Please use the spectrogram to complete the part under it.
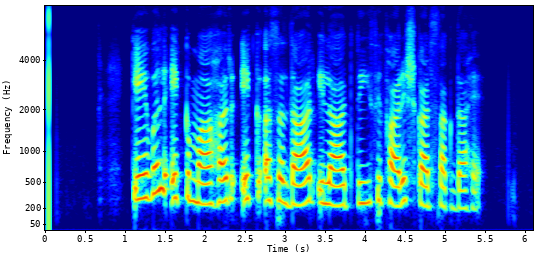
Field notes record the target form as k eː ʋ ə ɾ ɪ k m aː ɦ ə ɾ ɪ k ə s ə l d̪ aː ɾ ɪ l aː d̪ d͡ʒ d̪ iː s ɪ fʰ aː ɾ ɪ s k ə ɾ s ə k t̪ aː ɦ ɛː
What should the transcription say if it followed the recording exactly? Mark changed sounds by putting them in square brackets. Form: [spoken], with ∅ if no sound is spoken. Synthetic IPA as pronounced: k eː ʋ ə [l] ɪ k m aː ɦ ə ɾ ɪ k ə s ə l d̪ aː ɾ ɪ l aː [∅] d͡ʒ d̪ iː s ɪ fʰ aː ɾ ɪ [ʃ] k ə ɾ s ə k [d̪] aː ɦ ɛː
